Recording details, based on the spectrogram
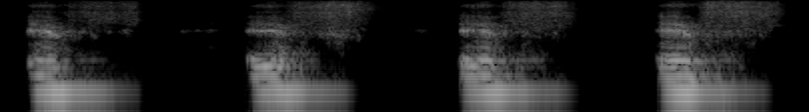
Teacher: por el punto de articulación es una consonante labio dental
